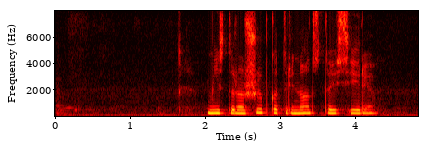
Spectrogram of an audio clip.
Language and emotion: Russian, neutral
